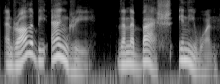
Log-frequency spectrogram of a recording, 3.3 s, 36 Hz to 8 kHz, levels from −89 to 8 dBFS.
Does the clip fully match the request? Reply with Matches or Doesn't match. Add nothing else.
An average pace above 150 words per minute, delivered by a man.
Doesn't match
